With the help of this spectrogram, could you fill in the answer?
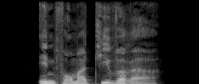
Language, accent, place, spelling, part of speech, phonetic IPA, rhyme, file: German, Germany, Berlin, informativerer, adjective, [ɪnfɔʁmaˈtiːvəʁɐ], -iːvəʁɐ, De-informativerer.ogg
- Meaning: inflection of informativ: 1. strong/mixed nominative masculine singular comparative degree 2. strong genitive/dative feminine singular comparative degree 3. strong genitive plural comparative degree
